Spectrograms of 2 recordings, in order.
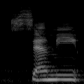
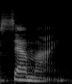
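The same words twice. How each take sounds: First: The final vowel sounds like 'ee'. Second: The final vowel sounds like 'eye'. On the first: "a long E sound" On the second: "a long I sound"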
